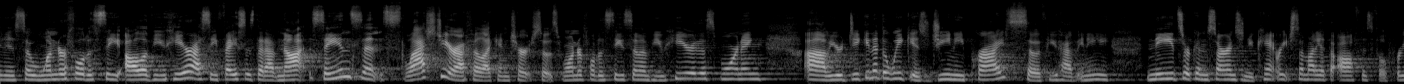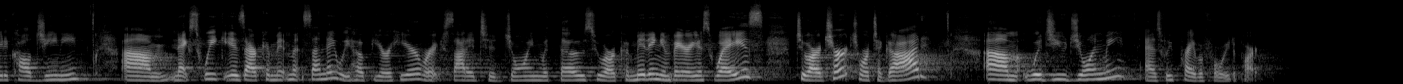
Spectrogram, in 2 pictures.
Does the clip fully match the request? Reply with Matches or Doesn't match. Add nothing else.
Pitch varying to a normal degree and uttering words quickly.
Matches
